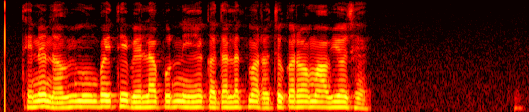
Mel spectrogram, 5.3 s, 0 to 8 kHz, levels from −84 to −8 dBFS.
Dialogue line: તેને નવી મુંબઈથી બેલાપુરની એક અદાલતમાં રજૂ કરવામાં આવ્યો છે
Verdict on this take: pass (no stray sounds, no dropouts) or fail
pass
